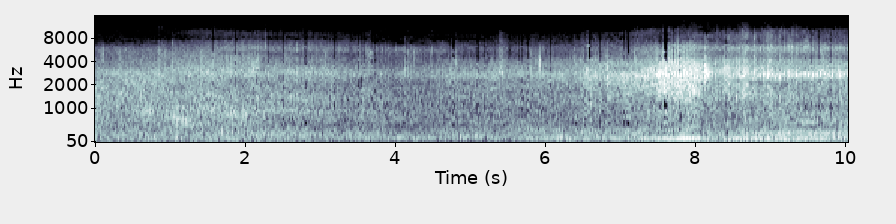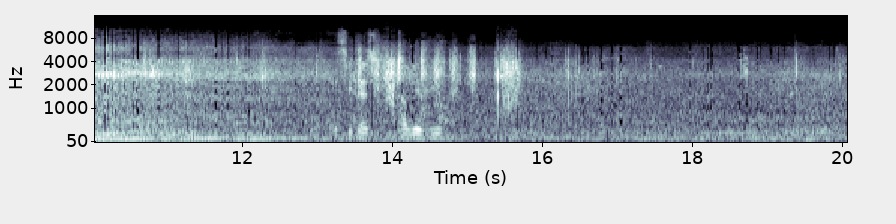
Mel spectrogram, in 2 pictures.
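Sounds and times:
road noise: 0:00.0 - 0:20.0
vehicle engine hum: 0:00.0 - 0:20.0.

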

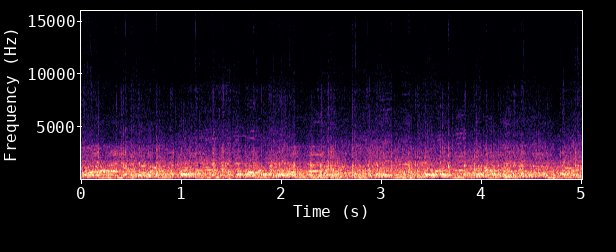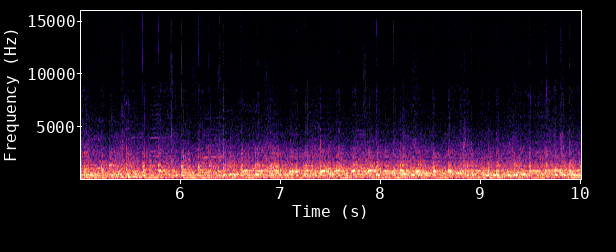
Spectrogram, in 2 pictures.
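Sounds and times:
hand drums playing dance rhythm: 0:00.0 - 0:10.0.

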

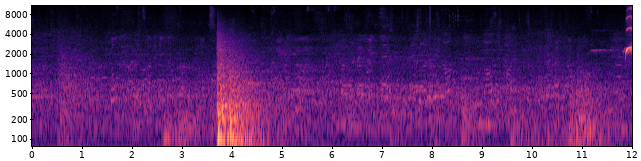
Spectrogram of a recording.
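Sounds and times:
hall murmur with distant voices: 0:00.0 - 0:12.0.

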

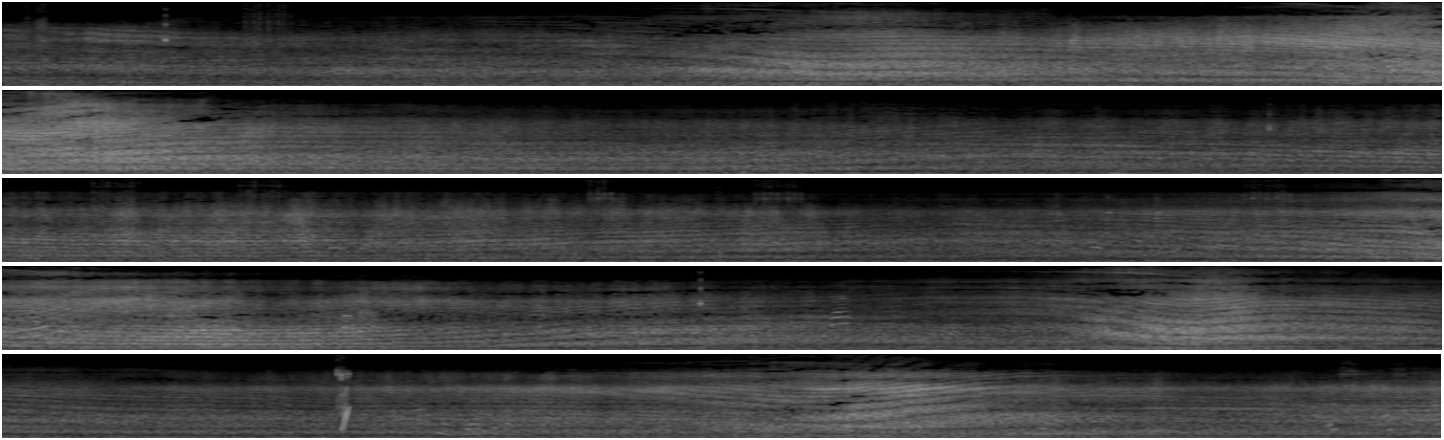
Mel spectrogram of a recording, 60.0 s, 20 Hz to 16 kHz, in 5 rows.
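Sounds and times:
model jet turbine engine passing: 0:00.0 - 0:59.9.

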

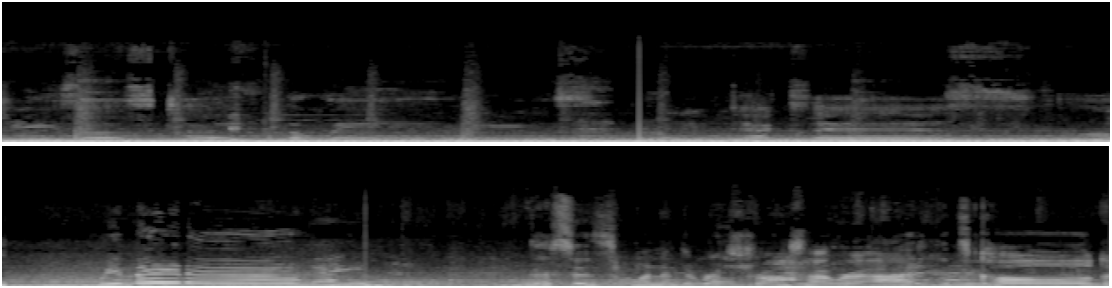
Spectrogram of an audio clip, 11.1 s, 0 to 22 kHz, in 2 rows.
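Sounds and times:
jet engine cabin rumble: 0:00.0 - 0:05.6.

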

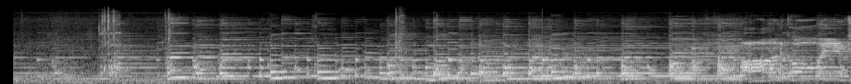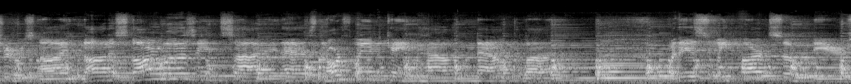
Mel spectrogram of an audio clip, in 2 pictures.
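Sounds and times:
banjo plucked notes: 0:00.2 - 0:17.0
sharp banjo strum: 0:00.2 - 0:17.0.

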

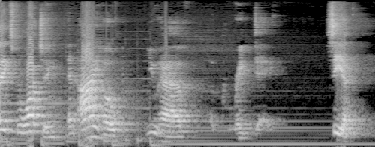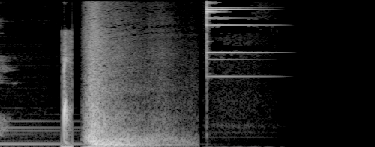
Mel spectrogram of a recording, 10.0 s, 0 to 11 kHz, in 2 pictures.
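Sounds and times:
bright bell-like ding: 0:07.8 - 0:08.9.

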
